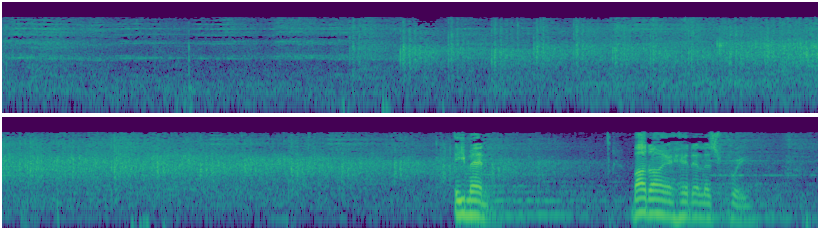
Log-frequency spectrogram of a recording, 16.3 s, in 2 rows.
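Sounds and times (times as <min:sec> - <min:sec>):
audience clapping: 0:03.5 - 0:14.0
speech: 0:12.7 - 0:13.2, 0:14.5 - 0:15.8.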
